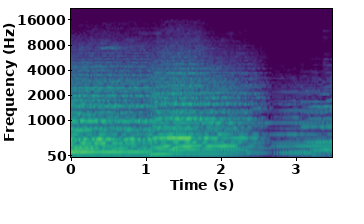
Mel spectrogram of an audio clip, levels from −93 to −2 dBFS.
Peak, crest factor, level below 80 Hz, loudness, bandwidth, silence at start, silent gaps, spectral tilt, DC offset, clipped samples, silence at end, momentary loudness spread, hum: -16 dBFS; 16 dB; -54 dBFS; -31 LUFS; 13 kHz; 0 s; none; -6.5 dB/octave; under 0.1%; under 0.1%; 0 s; 21 LU; none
